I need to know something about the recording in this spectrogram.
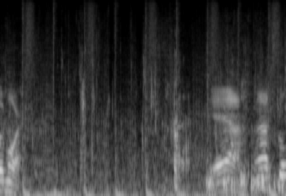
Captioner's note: burps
